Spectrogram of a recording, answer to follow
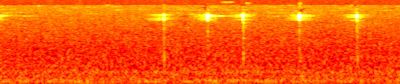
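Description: Near silence broken by a handful of faint, sharp computer mouse clicks in the second half.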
